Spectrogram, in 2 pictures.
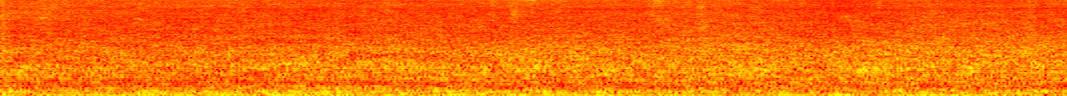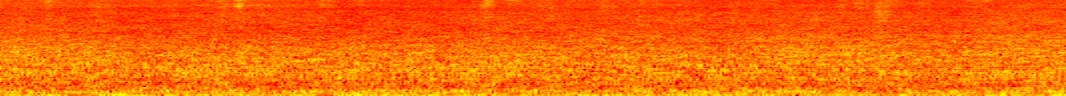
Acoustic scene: street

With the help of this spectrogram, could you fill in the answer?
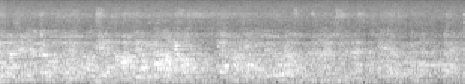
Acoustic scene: cafe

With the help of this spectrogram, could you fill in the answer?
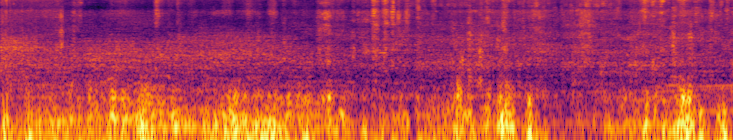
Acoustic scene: street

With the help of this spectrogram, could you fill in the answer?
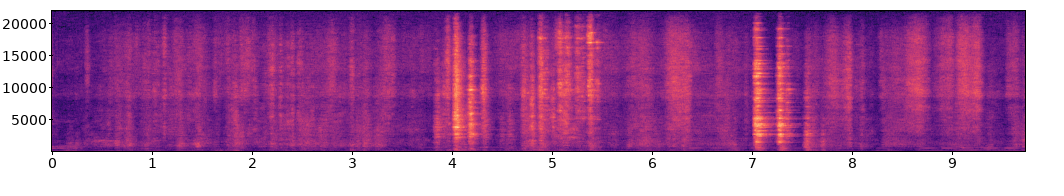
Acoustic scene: kitchen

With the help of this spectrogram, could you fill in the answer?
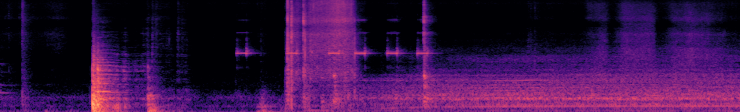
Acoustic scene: kitchen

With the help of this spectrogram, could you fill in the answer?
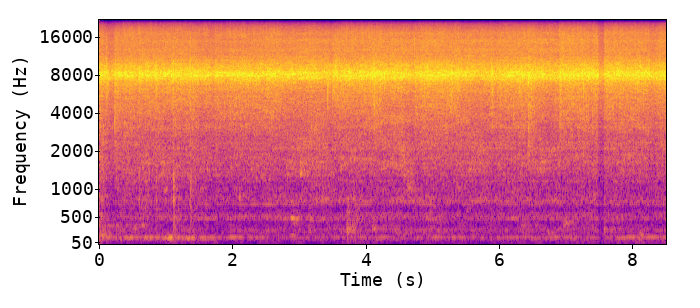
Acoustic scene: restroom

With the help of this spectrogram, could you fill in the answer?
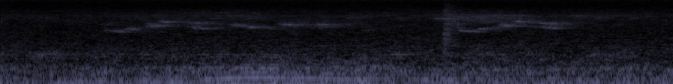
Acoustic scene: park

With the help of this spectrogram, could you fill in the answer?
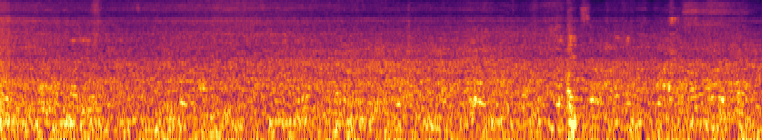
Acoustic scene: street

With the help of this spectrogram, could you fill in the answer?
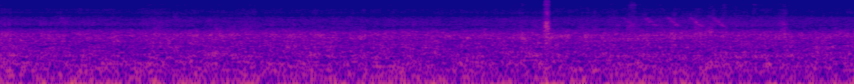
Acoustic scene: park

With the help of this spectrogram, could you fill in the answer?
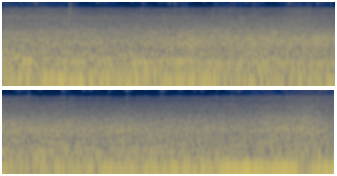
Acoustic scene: street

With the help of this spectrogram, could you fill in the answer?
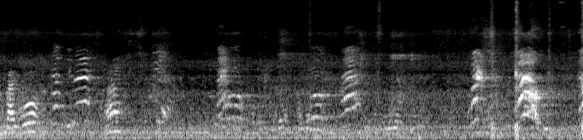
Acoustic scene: park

